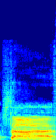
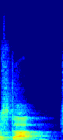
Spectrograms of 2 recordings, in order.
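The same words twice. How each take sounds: First: Much louder shouted stop. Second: Said in the usual way. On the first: Shown as a demonstration. Magician asks spectator to yell louder, loud shout. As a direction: belt it out so he feels it. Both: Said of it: "I need for you to say it louder".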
